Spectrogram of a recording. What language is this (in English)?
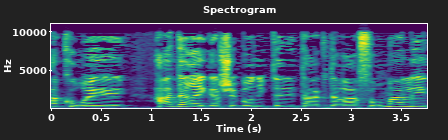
Hebrew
